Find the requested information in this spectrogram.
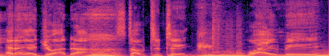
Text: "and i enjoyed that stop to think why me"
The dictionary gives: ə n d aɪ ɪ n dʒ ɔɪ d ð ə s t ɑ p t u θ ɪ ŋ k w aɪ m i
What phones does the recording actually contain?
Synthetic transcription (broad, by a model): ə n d aɪ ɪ dʒ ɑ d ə s t ɑ p t u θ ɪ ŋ k w aɪ m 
